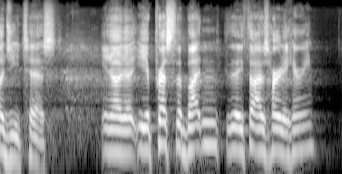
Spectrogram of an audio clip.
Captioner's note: laughter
